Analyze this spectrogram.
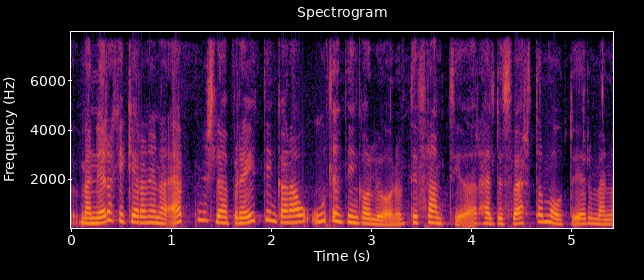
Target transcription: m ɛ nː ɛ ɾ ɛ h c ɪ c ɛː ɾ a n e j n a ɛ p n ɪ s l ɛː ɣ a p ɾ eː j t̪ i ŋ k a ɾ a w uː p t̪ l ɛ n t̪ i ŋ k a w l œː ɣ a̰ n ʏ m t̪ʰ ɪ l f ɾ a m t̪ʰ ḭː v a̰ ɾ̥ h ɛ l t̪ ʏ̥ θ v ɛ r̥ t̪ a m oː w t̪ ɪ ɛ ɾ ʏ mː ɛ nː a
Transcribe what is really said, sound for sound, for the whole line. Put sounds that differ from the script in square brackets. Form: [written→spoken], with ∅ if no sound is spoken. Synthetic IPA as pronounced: m ɛ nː ɛ ɾ ɛ h c ɪ c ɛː ɾ a n e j n a ɛ p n ɪ s l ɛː ɣ a p ɾ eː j t̪ i ŋ k a ɾ a w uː [p→∅] t̪ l ɛ n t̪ i ŋ k a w l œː ɣ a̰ n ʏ m t̪ʰ ɪ l f ɾ a m t̪ʰ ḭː [v→ð] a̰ ɾ̥ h ɛ l t̪ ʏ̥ θ v ɛ r̥ t̪ a m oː w t̪ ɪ ɛ ɾ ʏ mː ɛ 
